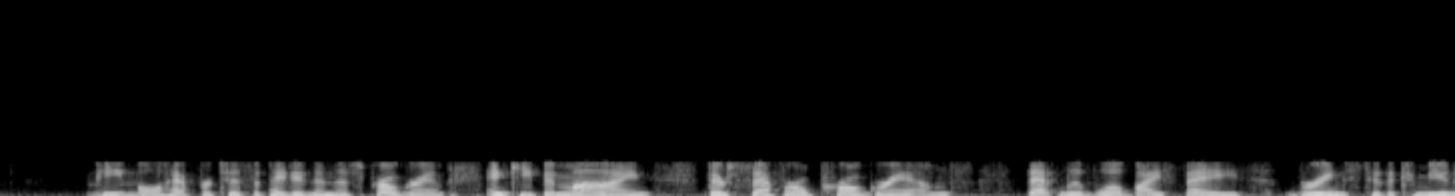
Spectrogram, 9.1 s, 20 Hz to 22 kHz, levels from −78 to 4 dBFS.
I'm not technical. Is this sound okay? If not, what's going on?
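No. Throughout the clip the speech sounds thin, slightly rough and robotic, as if heard over an old phone line. That comes from the iLBC codec, a phone-call compressor that rebuilds the voice in 20 ms slices and discards everything above about 3.8 kHz.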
